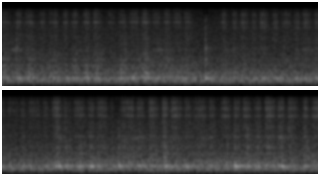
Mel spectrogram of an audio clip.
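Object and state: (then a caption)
Pencil scratching on a wooden stool top. A pencil tip scratches drawing strokes across the flat top of a small, reddish-brown wooden child's stool with visible grain. The result is a steady, soft, dry scratching with a midrange grain and a faint bright rasp, swelling slightly with a few firmer strokes near the end.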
